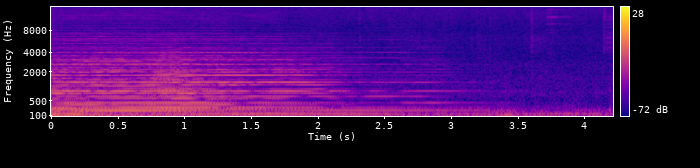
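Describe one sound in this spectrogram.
A symphony orchestra's final chord rings out and fades in a large hall.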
